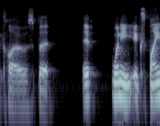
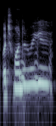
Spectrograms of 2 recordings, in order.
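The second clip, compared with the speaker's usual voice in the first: mock confusion; 12 semitones higher than usual. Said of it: "So it was kinda confusing".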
